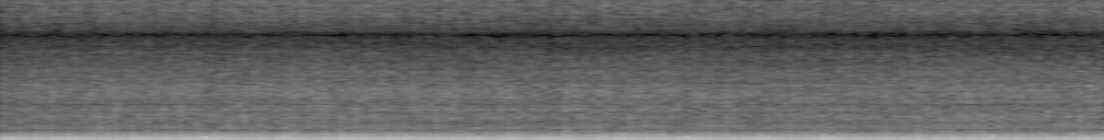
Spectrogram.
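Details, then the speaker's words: Car at idle, heard from underneath: a sharp, regular puffing tick about three per second from exhaust escaping at a bad flex pipe, with discoloration visible at the leak. "feel they're escaping right over here where this flex pipe is and you can kind of see the discoloration right over here as well everything else to seal this is a common problem where flex pipes go bad"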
